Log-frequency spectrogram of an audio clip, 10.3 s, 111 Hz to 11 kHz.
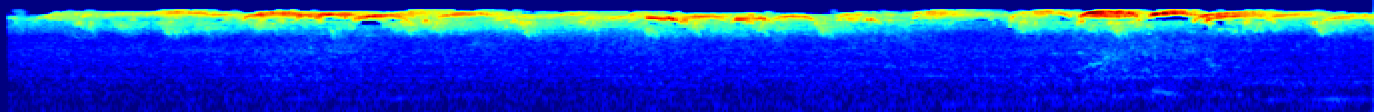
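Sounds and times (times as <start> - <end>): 
swifts giving high-pitched screaming calls: 0.4 - 10.2.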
